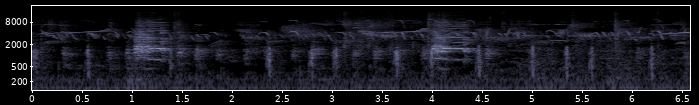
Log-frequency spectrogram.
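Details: Village mother hen with her brood of chicks: a constant stream of high, thin peeps from many chicks, a few lower clucks mixed in, and a low background hum.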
